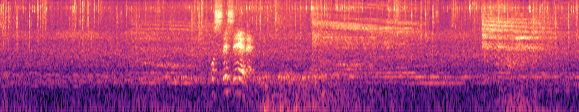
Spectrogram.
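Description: Wind roars steadily in a dust storm.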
